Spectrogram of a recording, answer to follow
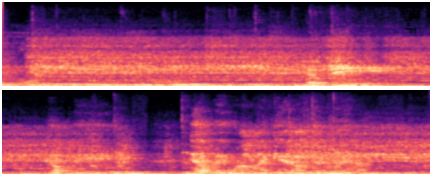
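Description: Live band playing an instrumental passage of a rock song, with guitar and bass guitar, between sung lines.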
